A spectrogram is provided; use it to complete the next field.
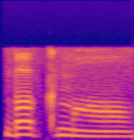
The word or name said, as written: Bokmal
